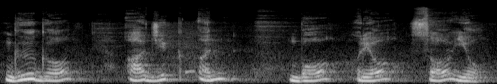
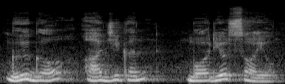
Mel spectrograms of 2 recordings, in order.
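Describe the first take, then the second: First: ग, ग, आजिक, अन, बो, रियो, सो, यो in separate pieces; syllable by syllable. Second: Said in the usual way. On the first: Shown as a demonstration. Teacher reading out the last row, piece by piece with pauses. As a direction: sound out ग, ग, आजिक, अन, बो, रियो, सो, यो with short gaps. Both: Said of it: "रो में पढ़िए".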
